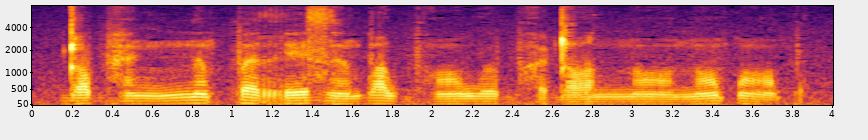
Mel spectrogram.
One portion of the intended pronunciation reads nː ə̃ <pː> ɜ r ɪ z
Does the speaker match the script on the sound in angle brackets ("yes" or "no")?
yes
